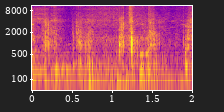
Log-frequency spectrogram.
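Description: Faint footsteps crunching on gravel, a few steps about half a second apart, the clearest one a little past a second in.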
